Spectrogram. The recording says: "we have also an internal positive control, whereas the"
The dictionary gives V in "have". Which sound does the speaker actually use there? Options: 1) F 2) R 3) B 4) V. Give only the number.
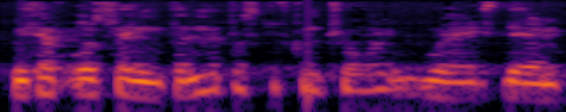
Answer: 4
